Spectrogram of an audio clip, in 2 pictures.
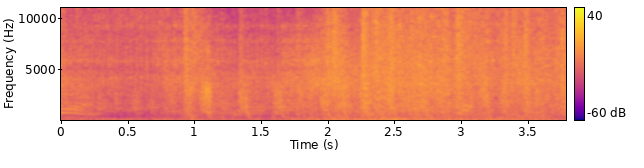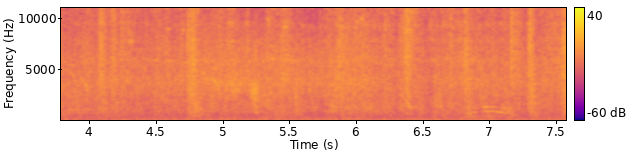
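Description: Heavy gunfire, crashing impacts and clanking machinery fill a Terminator Resistance battle, a dense, loud barrage that swells midway, with brief whining sweeps and no clear speech.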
